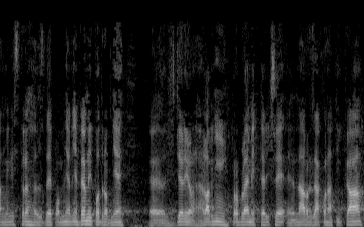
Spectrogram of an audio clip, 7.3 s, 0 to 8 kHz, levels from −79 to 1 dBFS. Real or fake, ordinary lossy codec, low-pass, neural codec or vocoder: fake; MP3, 32 kbps; 7.2 kHz; codec, 44.1 kHz, 3.4 kbps, Pupu-Codec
